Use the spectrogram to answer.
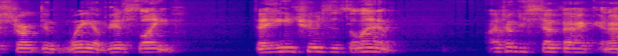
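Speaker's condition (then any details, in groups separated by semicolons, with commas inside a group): Cerebral palsy; voice sound affected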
